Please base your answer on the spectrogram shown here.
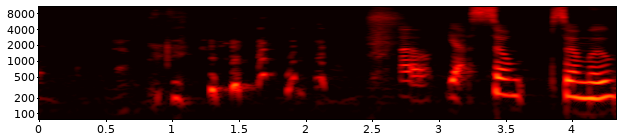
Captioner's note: chuckles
